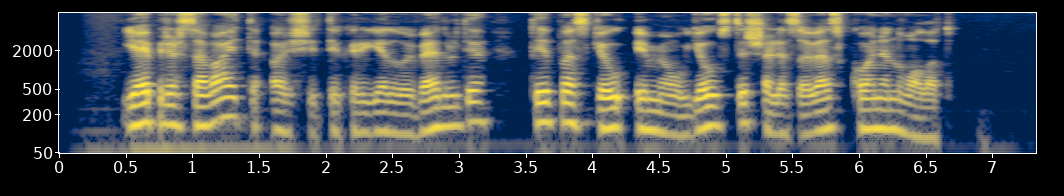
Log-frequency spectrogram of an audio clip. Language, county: Lithuanian, Vilnius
